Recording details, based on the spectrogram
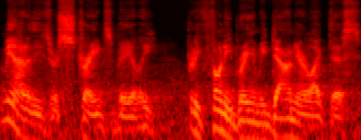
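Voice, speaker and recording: Using a put-on character voice with a very deep, low pitch, a man talks at a very fast pace over clear background noise. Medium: video game. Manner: smug.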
